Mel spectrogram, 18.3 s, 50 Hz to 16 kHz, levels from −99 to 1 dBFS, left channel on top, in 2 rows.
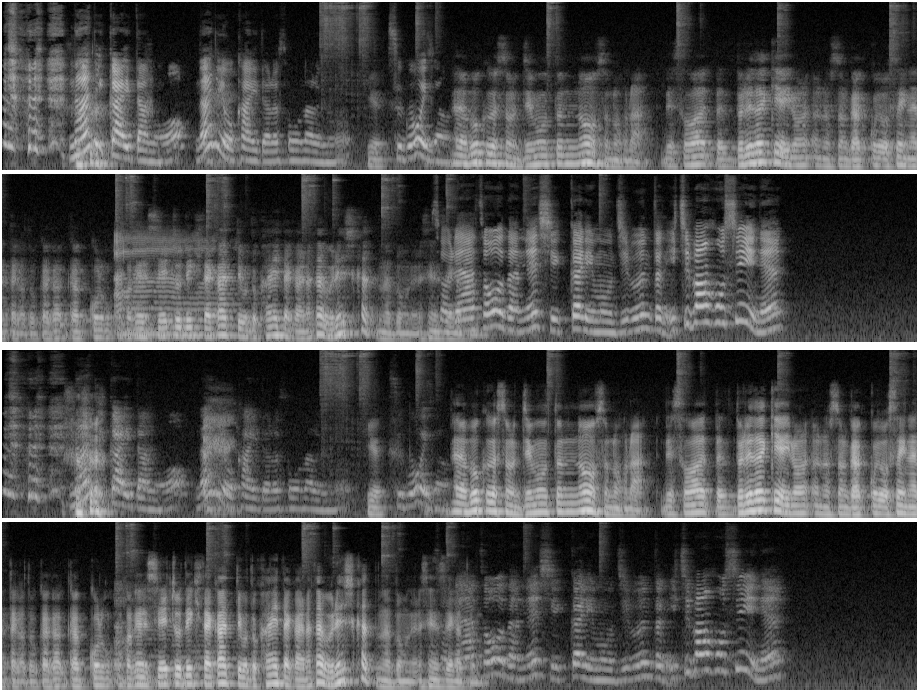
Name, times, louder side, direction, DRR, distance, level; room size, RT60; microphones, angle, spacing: voice 1, 0.0-3.5 3.9-4.5 10.3-11.5 13.5-17.0, left 7 dB, 90° left, 0.4 m, -33 dB
sound 1, 3.2-3.7 4.1-4.4 5.4-5.6 6.7-7.0 7.7-7.9 8.9-9.2 10.3-10.7 11.2-11.6 12.1-12.5 12.9-13.1 13.6-13.8 14.4-14.5 15.1-15.2, left 1 dB, 15° left, 0.8 m, -49 dB
voice 2, 4.5-14.0, right 5 dB, 70° right, 0.4 m, -27 dB
3.3 x 3.0 x 3.9 m
head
